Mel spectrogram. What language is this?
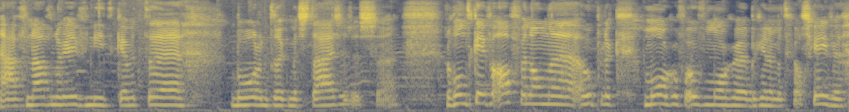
Dutch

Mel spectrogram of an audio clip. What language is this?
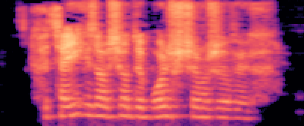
Belarusian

